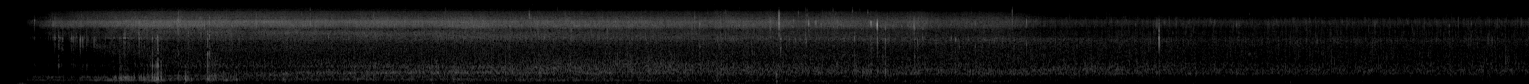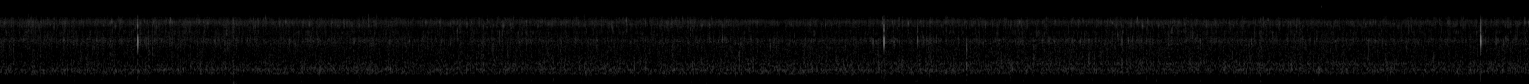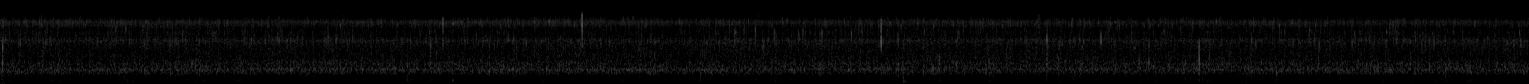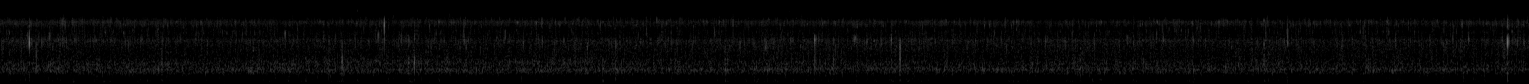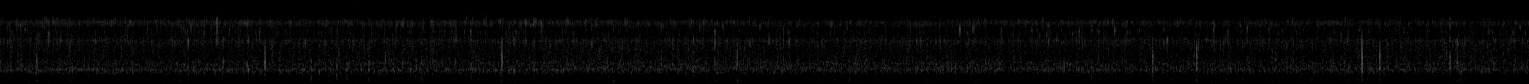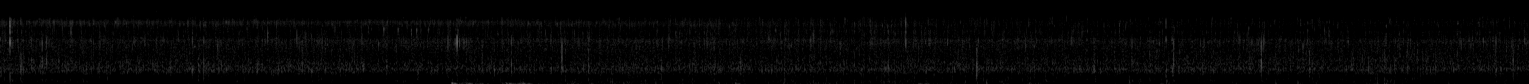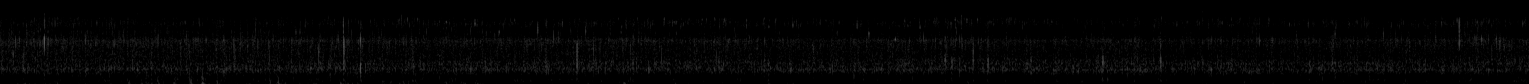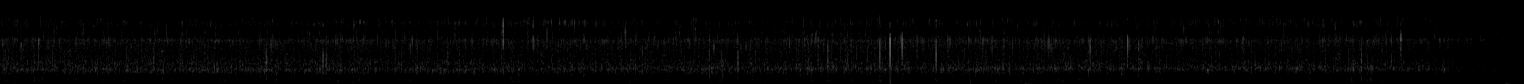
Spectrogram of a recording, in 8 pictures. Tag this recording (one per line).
fizzy-drink
carbonation
cola
drink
